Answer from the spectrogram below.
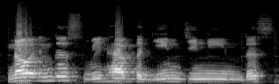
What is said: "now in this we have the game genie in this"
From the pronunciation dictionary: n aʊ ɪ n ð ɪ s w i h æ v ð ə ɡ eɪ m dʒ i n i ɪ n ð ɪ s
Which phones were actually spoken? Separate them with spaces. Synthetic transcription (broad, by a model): n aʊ ɪ n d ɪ s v i h æ v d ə ɡ eɪ m dʒ i n i ɪ n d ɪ s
